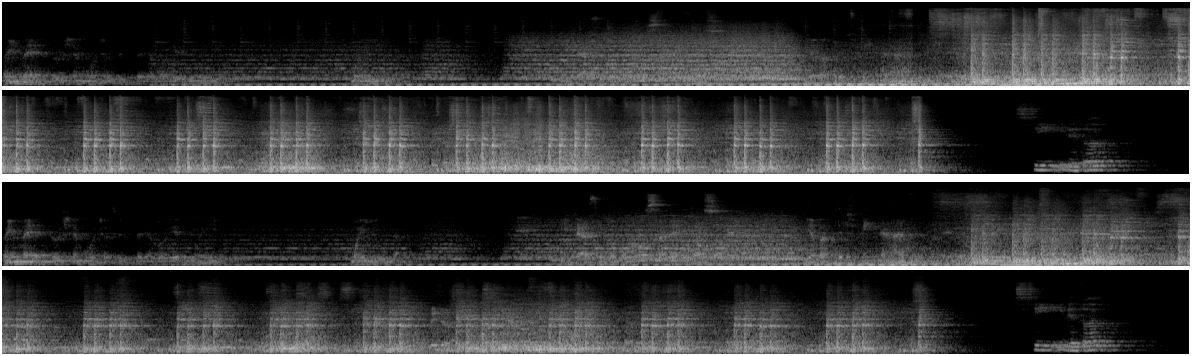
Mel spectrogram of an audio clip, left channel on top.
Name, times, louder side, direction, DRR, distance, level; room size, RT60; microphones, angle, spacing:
voice 1, 0.0-2.2 3.5-4.0 5.6-12.5 14.6-15.4 15.9-18.7 19.1-20.3, right 2 dB, 60° right, 2 dB, 0.8 m, -40 dB
sound 1, 1.6-21.1, left 4 dB, 75° left, 0.4 m, -25 dB
sound 2, 5.5-19.5, left 1 dB, 35° left, 0.7 m, -43 dB
voice 2, 6.2-7.3 10.8-11.1 11.7-12.5 13.7-14.1 14.6-15.5 16.8-17.0 22.0-22.8, right 1 dB, 90° right, -5 dB, 1.6 m, -39 dB
7.8 x 2.8 x 4.5 m, 1.0 s
head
